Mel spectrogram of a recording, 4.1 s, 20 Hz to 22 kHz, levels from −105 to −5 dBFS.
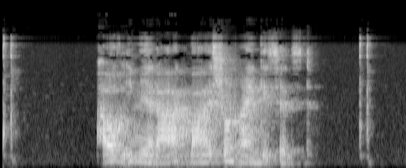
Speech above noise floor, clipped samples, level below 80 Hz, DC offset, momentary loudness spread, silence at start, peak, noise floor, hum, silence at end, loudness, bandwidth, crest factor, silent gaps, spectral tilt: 49 dB; under 0.1%; -70 dBFS; under 0.1%; 16 LU; 0 s; 0 dBFS; -67 dBFS; none; 0.35 s; -18 LUFS; 10.5 kHz; 20 dB; none; -1.5 dB/octave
